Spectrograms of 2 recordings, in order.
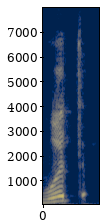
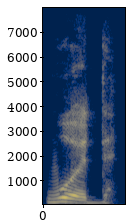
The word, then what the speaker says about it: wood: the word would uh trying to pronounce a d at the end of the word instead of a spanish d saying would okay it is wood wood good nice job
